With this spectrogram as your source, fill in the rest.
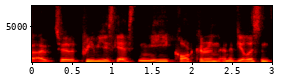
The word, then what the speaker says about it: Nhi: And I actually said it right on the podcast because it's NHI, so it's Nee.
